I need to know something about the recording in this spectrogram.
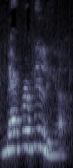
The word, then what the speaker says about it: Meraviglia: Yeah, it took me a while to pronounce Meraviglia, and I don't think you can say it without an Italian accent, like Meraviglia.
